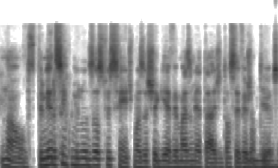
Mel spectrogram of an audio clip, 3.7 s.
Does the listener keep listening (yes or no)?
no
